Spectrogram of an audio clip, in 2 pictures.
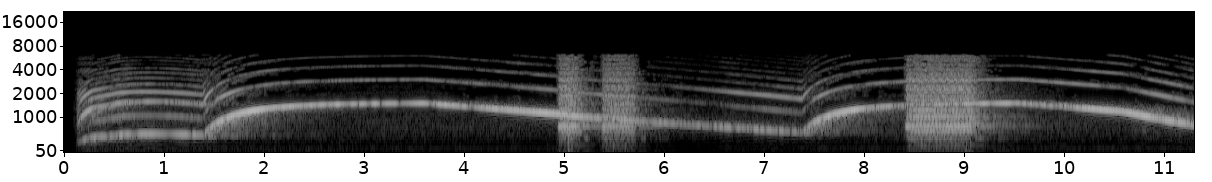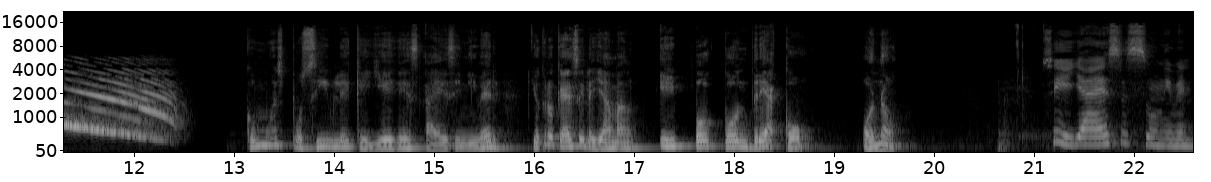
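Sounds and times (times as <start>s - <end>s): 
ambulance siren wailing: 0.1s - 12.6s
short harsh horn blasts: 4.9s - 5.8s, 8.4s - 9.3s
speech: 13.2s - 19.7s, 21.1s - 22.5s.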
